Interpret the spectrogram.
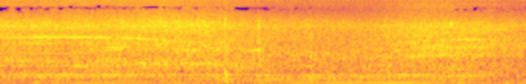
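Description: Car engine idling steadily, a low hum of unchanging pitch, with a single sharp click a little over two seconds in.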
